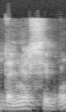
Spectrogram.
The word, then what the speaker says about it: Daniel Cesbron: professionnel c'est Daniel Cesbron on dit Daniel Cesbron parce qu'en fait, voilà, ça se prononce comme ça, qui elle est psychologue, qui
